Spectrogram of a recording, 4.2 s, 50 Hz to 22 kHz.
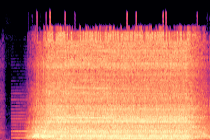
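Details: Panasonic EY7880 SDS hammer drill, battery-powered, after repair with brush ring and brushes fitted: motor spins up to a clean, steady high whine, holds evenly without crackle or surging, winds down smoothly; healthy motor.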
